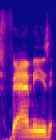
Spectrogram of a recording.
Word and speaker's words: Fami: in the comments that they were hearing it was rhymed with Tommy but then they saw a video from her own channel that she pronounced it rhyming with Tammy so Fami it is please correct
